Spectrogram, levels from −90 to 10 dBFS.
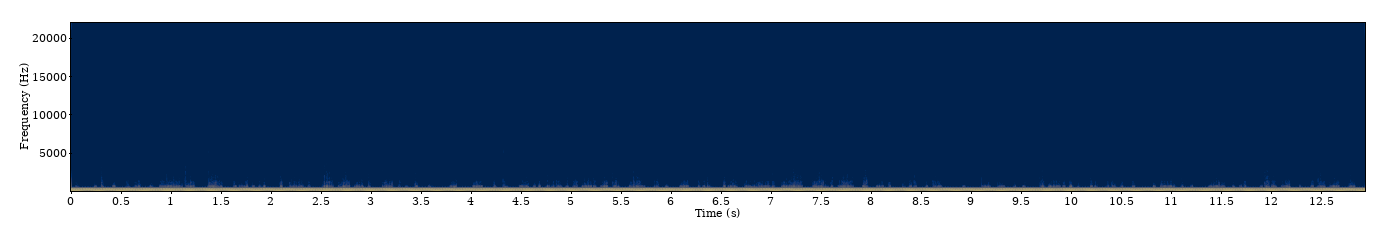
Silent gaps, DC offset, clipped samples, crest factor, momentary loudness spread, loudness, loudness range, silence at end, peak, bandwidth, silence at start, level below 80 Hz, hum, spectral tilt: none; under 0.1%; under 0.1%; 10 dB; 0 LU; -25 LUFS; 0 LU; 0 s; -12 dBFS; 0.7 kHz; 0 s; -28 dBFS; none; -19 dB/octave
